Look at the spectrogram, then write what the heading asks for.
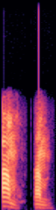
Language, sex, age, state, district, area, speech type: Sanskrit, male, 30-45, Karnataka, Vijayapura, urban, conversation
